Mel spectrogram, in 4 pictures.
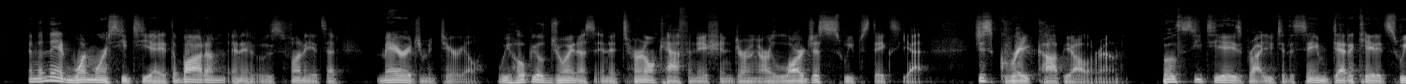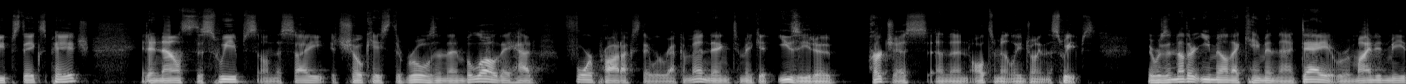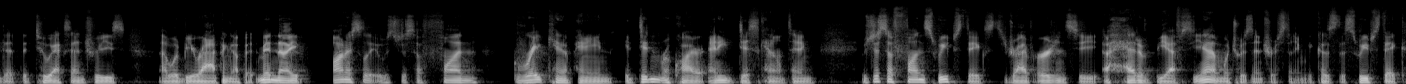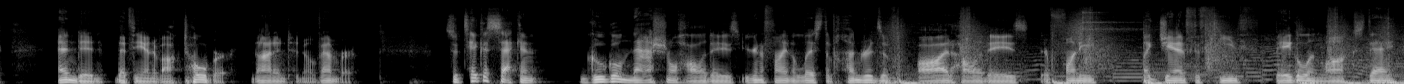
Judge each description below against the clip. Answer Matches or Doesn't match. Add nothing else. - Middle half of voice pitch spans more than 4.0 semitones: Matches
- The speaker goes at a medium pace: Matches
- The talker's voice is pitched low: Matches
